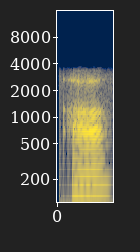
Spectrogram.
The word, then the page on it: a: French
